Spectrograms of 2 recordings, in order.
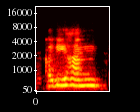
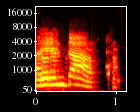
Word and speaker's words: अरिहंता: अरिहंत मंगलम। गलत है। तो करेक्ट क्या है Vanya? What is the correct? हरियंता, हरियंता।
